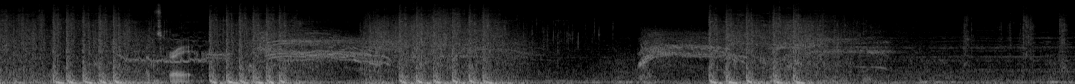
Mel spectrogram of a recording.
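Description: Gunfire from zombie enemies in the video game Dead Space 3, rapid bursts of shots crackling through a busy mix of game effects, with a player talking over much of it.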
